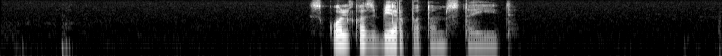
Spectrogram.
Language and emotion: Russian, neutral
